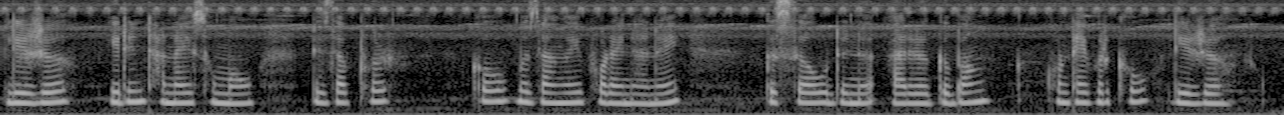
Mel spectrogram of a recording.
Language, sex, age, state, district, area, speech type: Bodo, female, 18-30, Assam, Chirang, rural, spontaneous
